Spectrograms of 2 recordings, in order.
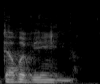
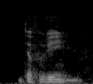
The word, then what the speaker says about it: Delevingne: Her last name is pronounced Delevingne. – Delevingne. – Delevingne.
